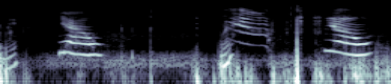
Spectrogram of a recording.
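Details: Urara, a former rescue cat, trading meows with her owner indoors: three drawn-out, falling meows spaced about one to two seconds apart over faint low purring and clicks.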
